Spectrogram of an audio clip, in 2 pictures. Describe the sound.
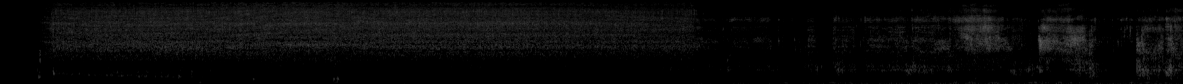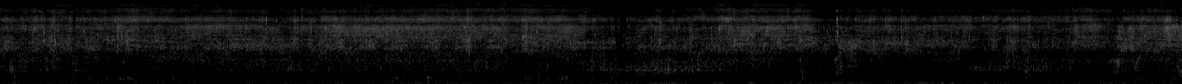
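Water sprays steadily as hair is rinsed at a salon shampoo basin. The hiss is broad and continuous, changes character partway through, and carries on without talk.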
